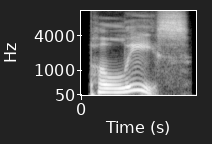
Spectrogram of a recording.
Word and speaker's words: police: Police. Stress the second part. Police.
